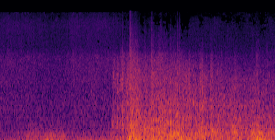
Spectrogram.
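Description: Steady rain with thunder: a low rumble of thunder swells in about two and a half seconds in and rolls on over the rain.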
